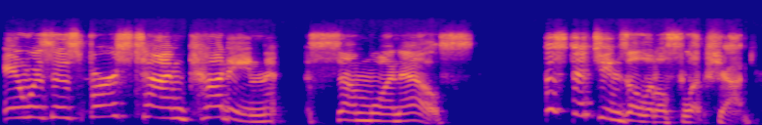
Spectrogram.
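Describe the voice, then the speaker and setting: A woman as a snide, sharp-voiced rabbit. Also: sits high, very animated, takes it slowly, heavily acted. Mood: sardonic. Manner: sarcastic, mocking. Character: snide, irritable rabbit with biting sarcasm. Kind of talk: dramatized livestream play reading.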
